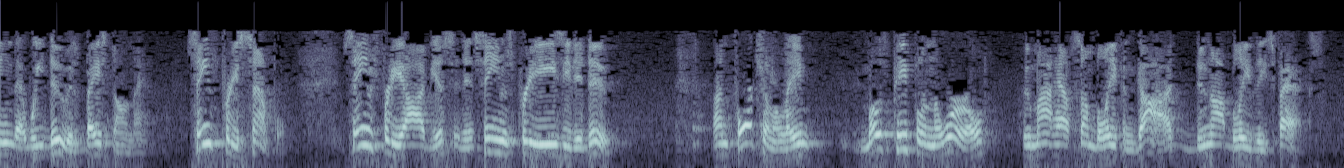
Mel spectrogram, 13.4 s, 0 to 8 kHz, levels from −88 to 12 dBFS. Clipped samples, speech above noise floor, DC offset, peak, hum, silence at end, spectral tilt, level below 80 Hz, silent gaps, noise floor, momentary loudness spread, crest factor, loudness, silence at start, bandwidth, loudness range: under 0.1%; 31 dB; under 0.1%; 0 dBFS; none; 0.25 s; -7.5 dB/octave; -48 dBFS; none; -44 dBFS; 12 LU; 14 dB; -13 LUFS; 0 s; 5 kHz; 3 LU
